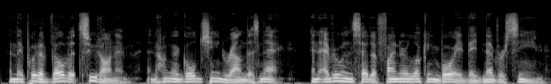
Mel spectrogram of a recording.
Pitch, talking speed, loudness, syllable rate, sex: 110 Hz, 285 wpm, -15 LUFS, 6.4 syllables/s, male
